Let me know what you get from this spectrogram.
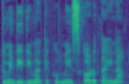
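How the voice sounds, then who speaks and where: High-voiced sweet young niece played by a woman. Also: little pitch movement, brisk, darkish tone, natural voice. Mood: sentimental. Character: sweet, eager, sentimental young niece, village girl. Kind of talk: animated story dialogue.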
